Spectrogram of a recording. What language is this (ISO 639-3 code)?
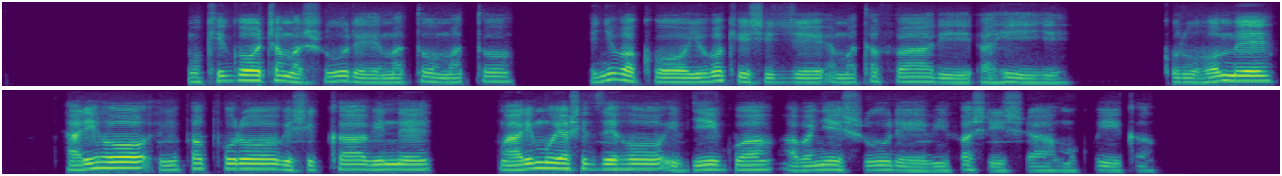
run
